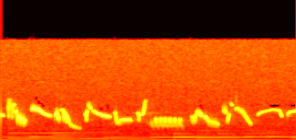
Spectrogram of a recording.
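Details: A captive Eurasian skylark kept at home pours out a fast, unbroken, silvery stream of high, chirping and trilling notes that rise and fall, over a faint steady low hum.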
